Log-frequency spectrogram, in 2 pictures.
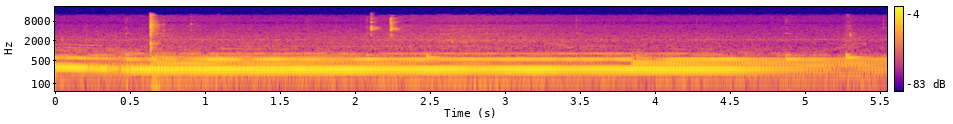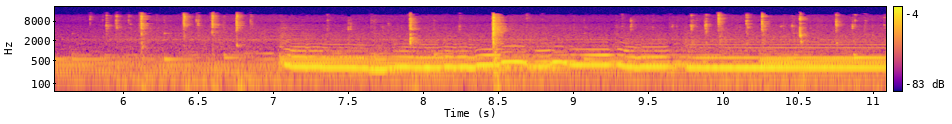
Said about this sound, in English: Okay, I'm typing here, sorry.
